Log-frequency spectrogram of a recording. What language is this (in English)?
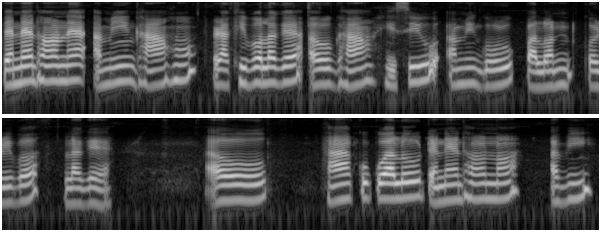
Assamese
